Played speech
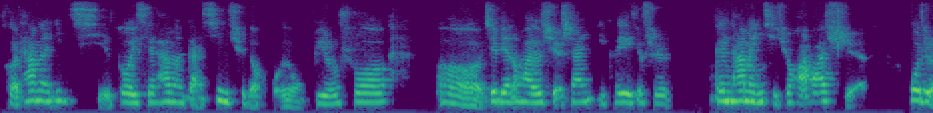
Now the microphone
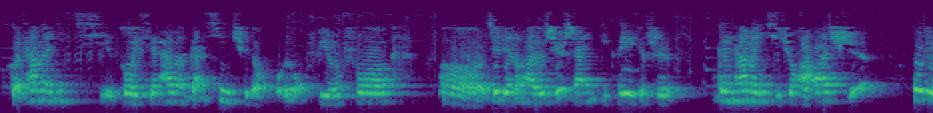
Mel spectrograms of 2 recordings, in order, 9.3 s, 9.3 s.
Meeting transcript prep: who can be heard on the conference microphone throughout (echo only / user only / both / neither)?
echo only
